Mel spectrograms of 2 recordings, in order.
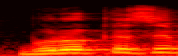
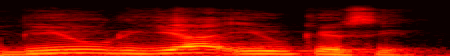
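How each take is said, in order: First: The word is said with its usual pronunciation. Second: The word is sounded out following its spelling.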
